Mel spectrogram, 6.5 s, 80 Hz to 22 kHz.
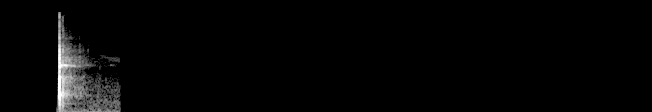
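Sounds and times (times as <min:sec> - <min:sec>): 
aluminum bat hitting ball: 0:00.6 - 0:01.2.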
